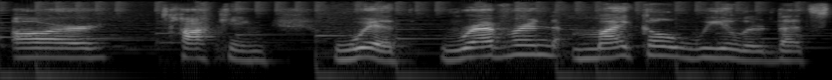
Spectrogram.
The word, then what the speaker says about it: Wuehler: radio as we are talking with Reverend Michael Wheeler that's w h I gotta spell this right Michael w-u-e-h-l-e-r it is pronounced wheeler but if you're looking for his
